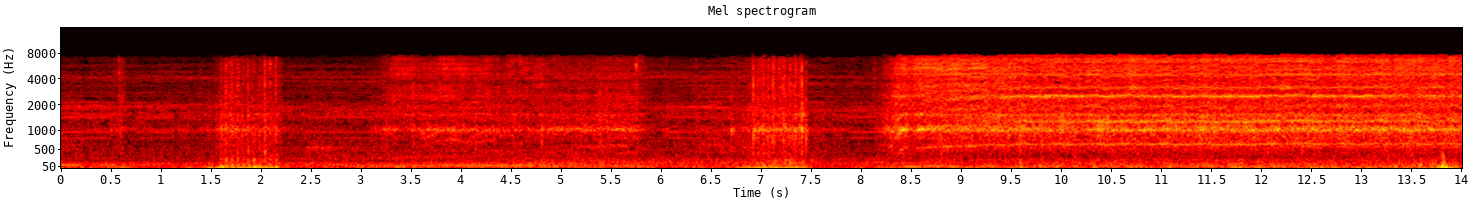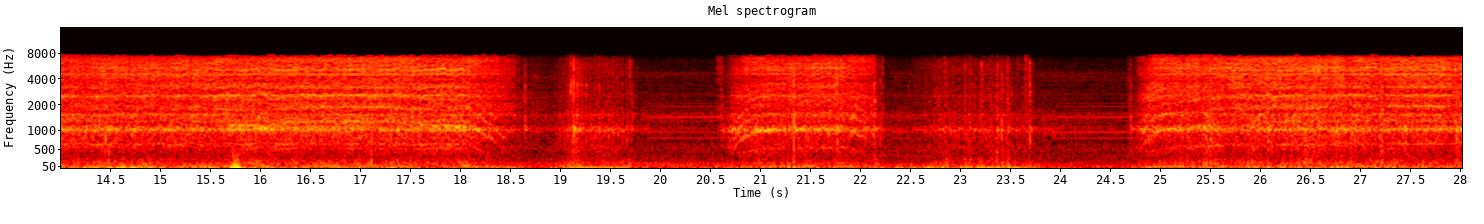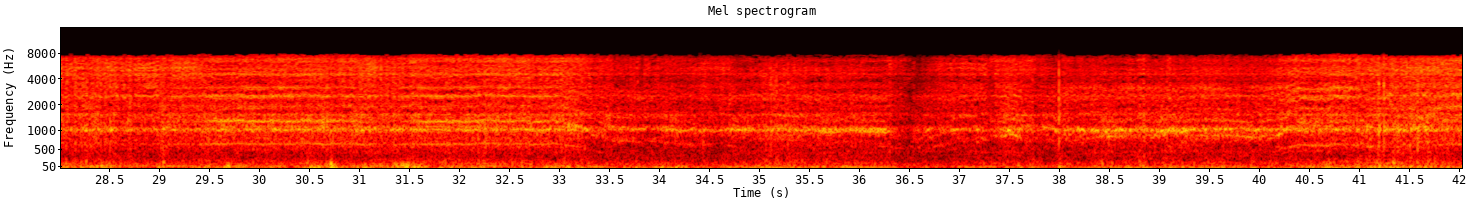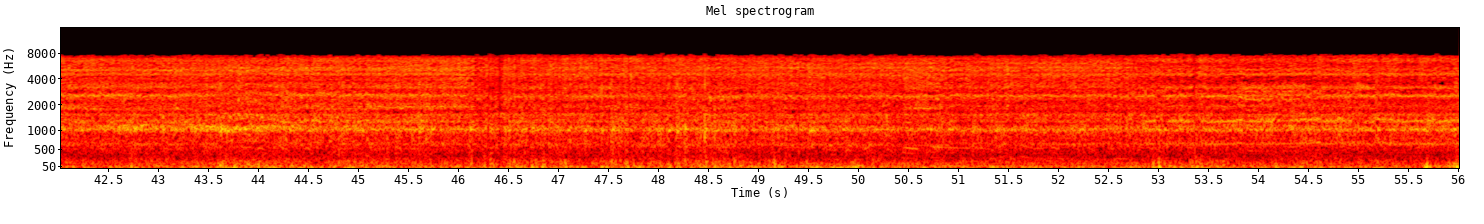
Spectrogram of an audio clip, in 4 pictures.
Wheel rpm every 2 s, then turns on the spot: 10, 30, 40, 20, 130, 160, 170, 170, 150, 20, 80, 20, 90, 170, 160, 170, 140, 80, 80, 100, 150, 160, 160, 160, 170, 170, 170, 160.
18-24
